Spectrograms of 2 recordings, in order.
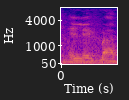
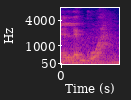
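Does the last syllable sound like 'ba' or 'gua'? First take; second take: ba; gua. First: The last syllable is pronounced ba. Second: The last syllable is pronounced gua. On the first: This is the Yoruba form of the name. "in Yoruba, some parts they say elegba" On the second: This is the diaspora form of the name. "They say elegua"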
